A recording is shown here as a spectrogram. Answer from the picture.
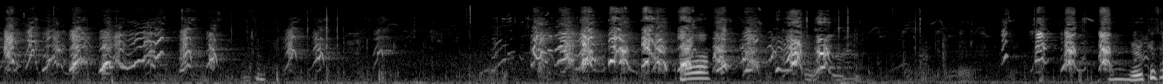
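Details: White puppies at a plum orchard, each kept tied up one at a time, yap in two lively rounds of high, snappy barks separated by a quieter gap, with a voice in the background.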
